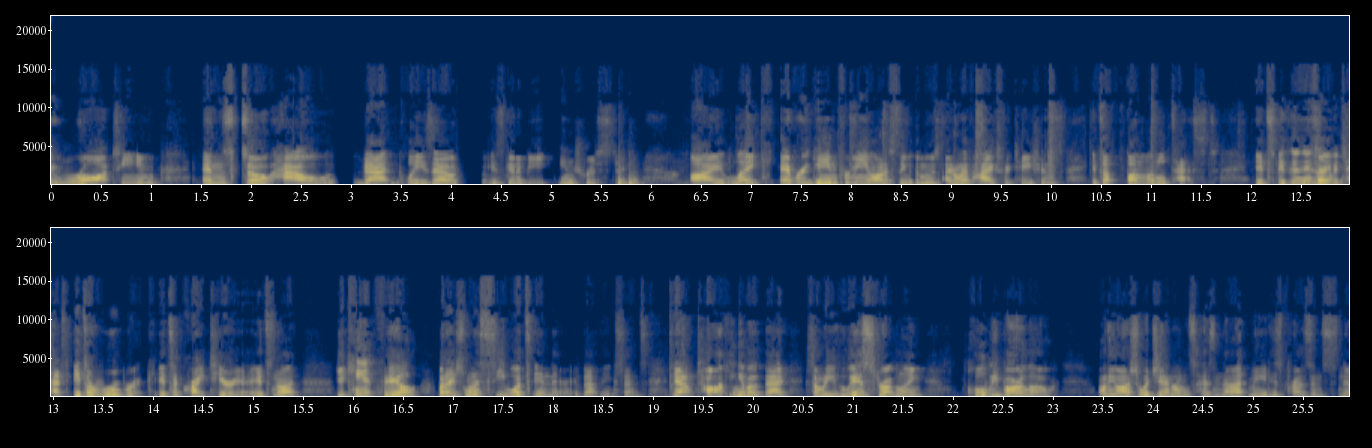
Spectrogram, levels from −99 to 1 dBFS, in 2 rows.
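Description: From 0.95 to 3.04 s the audio drags and catches, halting in short bursts where the last sound is held and then resumes. These are repeated stalls (stutter): 22 separate gaps, the longest about 199 ms, together adding 525 ms of filled-in sound, roughly a quarter of that stretch. Packets kept arriving late, so the jitter buffer repeatedly ran dry and the receiver stretched the previous sound to cover each wait. Nothing is lost, only delayed.

At 4.04 s the sound sticks, the held sound trailing off into silence for about 180 ms, and at 4.33 s the audio carries on exactly where it left off. This is a call audio freeze lasting 270 ms, and it shifts everything after it 270 ms later. The likely cause is a hold-up in packet delivery that emptied the jitter buffer. The receiver bridged the wait with decaying filler, then continued once data arrived.

Between 5.39 and 6.53 s the audio slows to about 85% of normal speed while the pitch stays put, so sounds feel drawn out. 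This is a jitter buffer slow-down. With its reserve running low, the receiver repeated individual pitch cycles and slivers of quieter passages many times over, inserting 177 ms in total to rebuild a safety margin before the buffer could run dry again.

From 8.24 s to the end of the clip the audio runs a touch fast, at about 103% of normal speed, again with no change in pitch. This is a jitter buffer speed-up. The buffer was holding more audio than it wanted, so the receiver trimmed tiny slices, each one or a few pitch cycles long, again and again. Across that stretch roughly half a second is taken out.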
